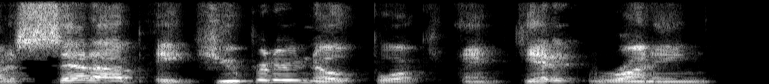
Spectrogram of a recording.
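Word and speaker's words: Jupyter: tries to pronounce it it's jupiter like the planet it's all open source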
